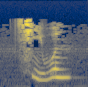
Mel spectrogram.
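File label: "气温", Mandarin Chinese; chinese flashcards; hsk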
